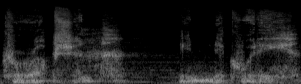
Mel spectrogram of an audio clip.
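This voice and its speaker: A man's voice: slow pace, over music, close to an everyday voice. A man voicing an ancient, wrathful otherworldly being in a video game, ominous and imperious. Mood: menacing, scornful.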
